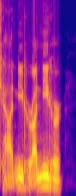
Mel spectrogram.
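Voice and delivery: yearning, needy, hushed half-whisper close to the mic. Retelling how he half-whispered into the mic so she wouldn't hear: retelling a half-whisper into the mic. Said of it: "He's like whispering all up in the mic".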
